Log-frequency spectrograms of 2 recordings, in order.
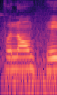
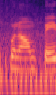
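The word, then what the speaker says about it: Phnom Penh: इनकी कैपिटल की बात करें, इनकी कैपिटल तो यहाँ से जिसका नाम है फनोम फे, उसको फनोम फे भी बोलते हैं, फनोम पे भी बोलते हैं।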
